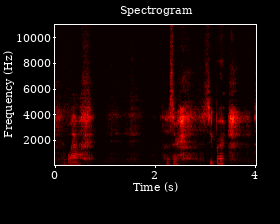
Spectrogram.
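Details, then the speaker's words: Sneezing fit in an adult female, set off on purpose with chhinkni sneezing powder: several sharp sneezes, each after a quick catching in-breath, with talking between them in a quiet room. "Oh, I have to sneeze again. Jeez. I have to sneeze."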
